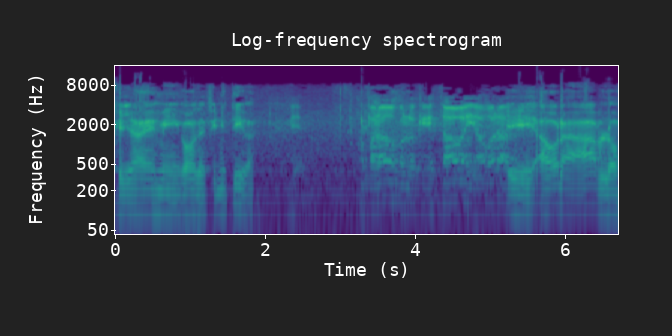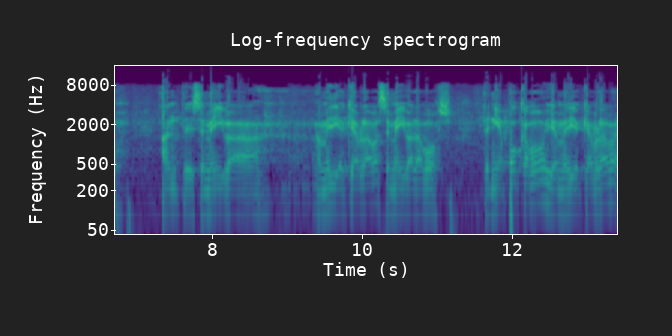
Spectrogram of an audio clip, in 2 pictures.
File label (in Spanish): POST OP, Sonido post operatorio, Papilomatosis. Hombre. 53 años; Score de severidad de Derkay 12; Papilomatosis severa de ambas cuerdas vocales y comisura anterior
